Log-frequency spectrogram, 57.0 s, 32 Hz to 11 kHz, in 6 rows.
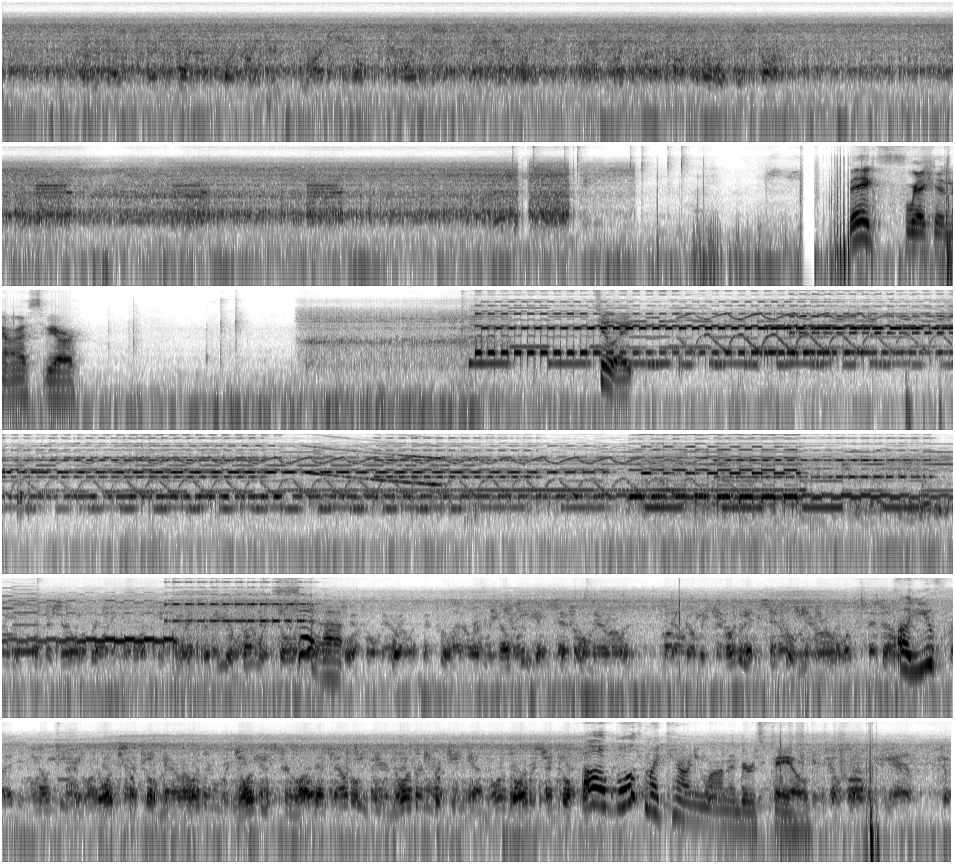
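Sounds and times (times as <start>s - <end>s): radio static hiss: 0.0s - 15.8s, 23.6s - 57.0s
pulsing beeps: 23.6s - 41.5s
two-tone alert data bursts: 23.6s - 41.6s
rising and falling siren sweep: 23.7s - 41.2s.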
